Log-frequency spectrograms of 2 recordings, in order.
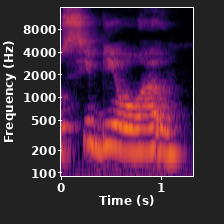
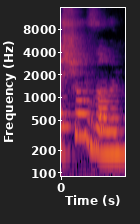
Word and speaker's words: Siobhan: Se vocês já viram como se escreve o nome dela, é tipo Sibiohan, Sibiohan, se a gente fosse falar assim do jeito que a gente lê normalmente, né? Mas é Chauvin, então as pessoas e seus nomes, né?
